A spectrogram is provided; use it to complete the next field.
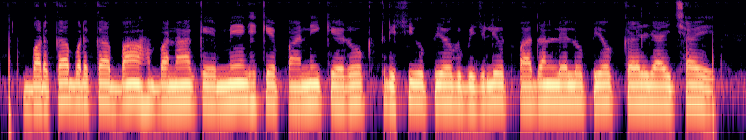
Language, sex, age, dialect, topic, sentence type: Magahi, male, 25-30, Western, agriculture, statement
